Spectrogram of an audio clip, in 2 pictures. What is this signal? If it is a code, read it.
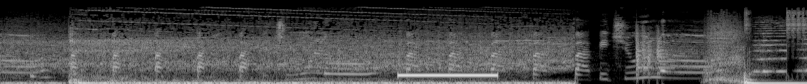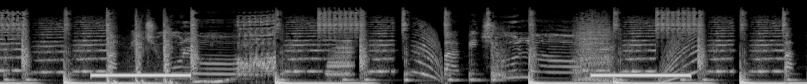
Ringback tone (Europe, 425 Hz), with speech.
